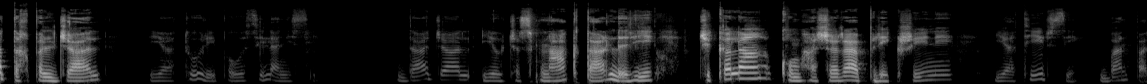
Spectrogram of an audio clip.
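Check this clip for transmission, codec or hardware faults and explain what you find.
The clip has one kind of fault, zipper noise, occurring twice. From 4.6 to 5.6 s, just before "تار لري", the level rises about 20 dB. From 8.76 to 9.48 s, between "کله کوم حشره" and "یا تېر", it falls about 20 dB. Each change moves in unsmoothed 1 dB jumps, roughly 30 per second, so every jump clicks and a fast ticking rides over the speech until the level settles.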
